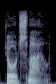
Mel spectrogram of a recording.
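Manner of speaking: ordinary delivery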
